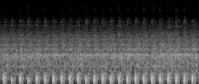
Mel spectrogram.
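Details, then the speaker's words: New O'Mac MC700 single-cylinder tiller at first start, briefly warmed, throttle at minimum: even, quick putter about twelve beats a second, steady, quiet, nothing knocking; healthy idle. "nu Ăsta este relantiul merge frumos silențios frumos"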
